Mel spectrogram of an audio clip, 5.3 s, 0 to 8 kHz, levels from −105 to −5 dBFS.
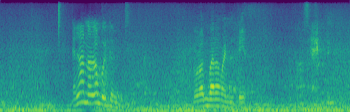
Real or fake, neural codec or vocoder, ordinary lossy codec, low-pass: fake; codec, 16 kHz, 1 kbps, X-Codec, HuBERT features, trained on general audio; none; 7.2 kHz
